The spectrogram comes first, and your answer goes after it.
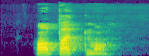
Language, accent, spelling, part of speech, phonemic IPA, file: French, France, empattement, noun, /ɑ̃.pat.mɑ̃/, LL-Q150 (fra)-empattement.wav
- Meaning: 1. wheelbase 2. serif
